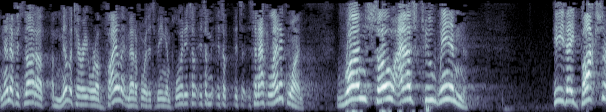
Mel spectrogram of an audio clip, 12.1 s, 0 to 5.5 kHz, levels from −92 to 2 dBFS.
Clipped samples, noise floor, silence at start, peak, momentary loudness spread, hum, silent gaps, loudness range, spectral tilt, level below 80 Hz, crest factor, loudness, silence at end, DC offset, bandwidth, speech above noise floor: 0.1%; -65 dBFS; 0 s; 0 dBFS; 19 LU; none; none; 10 LU; -5 dB/octave; -50 dBFS; 16 dB; -14 LUFS; 0 s; under 0.1%; 5.4 kHz; 50 dB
